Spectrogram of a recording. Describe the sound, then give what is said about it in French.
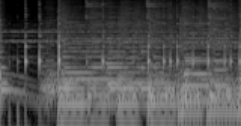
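Rapid tap-dance clicks from a cartoon millipede character's solo, many sharp taps in a quick, busy rhythm over steady sustained tones, the taps clear and fairly loud throughout. “Monsieur Mipat, mais qu'est-ce que vous faites? Un solo de claquettes.”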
